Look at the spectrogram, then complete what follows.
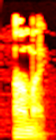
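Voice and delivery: "on my" said low and quick on a falling tone; "on my" 轻读降调; falling unstressed. Shown as a demonstration. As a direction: drop "on my" down, unstressed and light. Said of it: "用降调读变成".

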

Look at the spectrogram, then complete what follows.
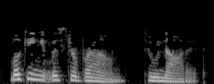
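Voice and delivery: ordinary delivery

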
